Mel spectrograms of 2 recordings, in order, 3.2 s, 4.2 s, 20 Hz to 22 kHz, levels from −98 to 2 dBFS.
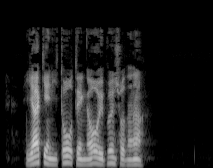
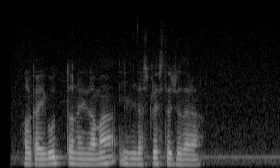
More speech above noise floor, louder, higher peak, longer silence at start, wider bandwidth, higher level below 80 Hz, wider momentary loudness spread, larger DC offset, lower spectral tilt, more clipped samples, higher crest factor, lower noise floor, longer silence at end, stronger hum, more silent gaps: first, 60 dB vs 23 dB; first, -28 LUFS vs -42 LUFS; first, -4 dBFS vs -26 dBFS; about the same, 0.4 s vs 0.3 s; second, 11.5 kHz vs 15.5 kHz; first, -80 dBFS vs -90 dBFS; first, 9 LU vs 6 LU; neither; second, -5.5 dB/octave vs -8.5 dB/octave; neither; first, 26 dB vs 16 dB; first, -87 dBFS vs -64 dBFS; first, 1.05 s vs 0 s; neither; neither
